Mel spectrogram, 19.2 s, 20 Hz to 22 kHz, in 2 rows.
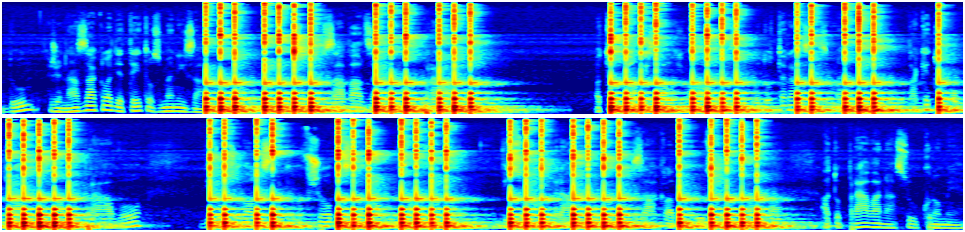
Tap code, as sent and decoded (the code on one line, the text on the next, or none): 3-4 3-3 / 4-4 2-3 1-5 / 2-2 3-4 3-4 1-4
ON THE GOOD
